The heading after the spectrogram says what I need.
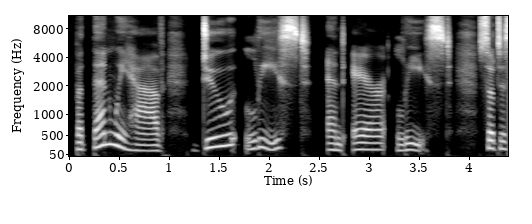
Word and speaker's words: liest: In this pattern, the E and the stem stretches out into a long E sound, like E. So ich lese is normal, but then we have du liest and er liest.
